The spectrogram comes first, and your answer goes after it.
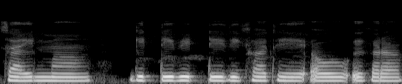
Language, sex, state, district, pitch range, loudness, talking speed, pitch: Chhattisgarhi, female, Chhattisgarh, Jashpur, 170-180 Hz, -14 LUFS, 120 wpm, 175 Hz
